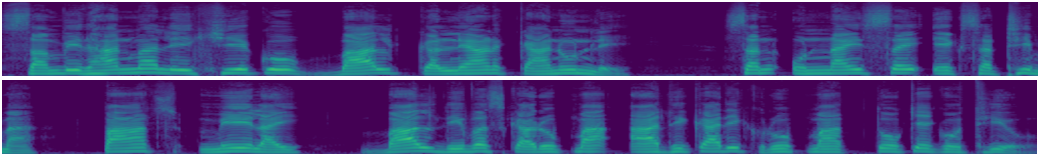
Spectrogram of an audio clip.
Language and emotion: Nepali, neutral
